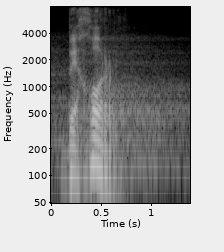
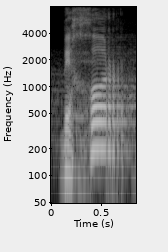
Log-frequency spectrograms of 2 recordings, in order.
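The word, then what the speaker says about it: בכור: palabra primogénito la palabra primogénito en hebreo se pronuncia así como la tienen ustedes en la pantalla bejor y hay una una palabra que suena muy parecida que es beraja bejor beraja bejor es primogénito y beraja qué es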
